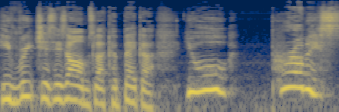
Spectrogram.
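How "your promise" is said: croaking, much higher and louder. Reading a story, the narrator voices a wounded man begging Eels, croaking. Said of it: "he croaks".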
